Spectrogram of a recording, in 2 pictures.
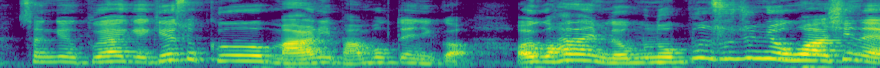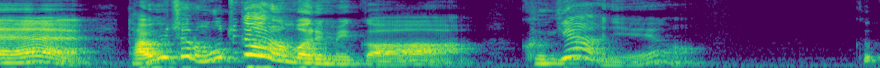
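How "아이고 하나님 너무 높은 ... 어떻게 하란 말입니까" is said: higher, louder exasperated protest; complaining to God. Retold or imitated. Believers grumbling at God's demands, loud exasperated whine. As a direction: whine up at God that it's too much.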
